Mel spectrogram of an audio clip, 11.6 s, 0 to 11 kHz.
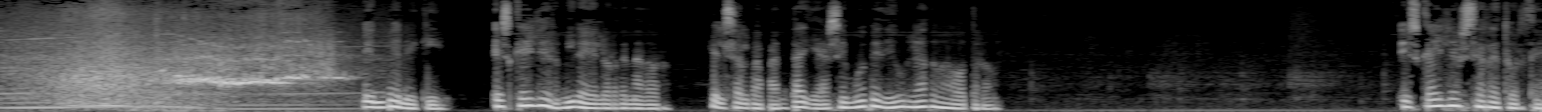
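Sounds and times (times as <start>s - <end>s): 
car engine roaring while speeding out onto a road: 0.0s - 2.9s
car tires squealing while speeding out onto a road: 0.0s - 2.9s
speech: 2.7s - 7.6s, 10.5s - 11.5s.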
